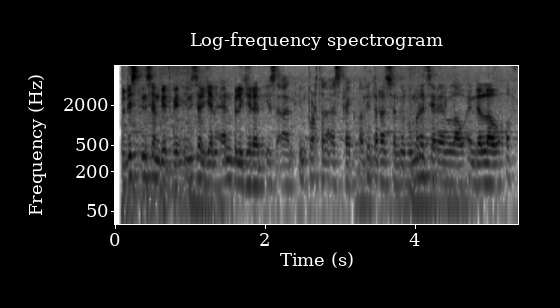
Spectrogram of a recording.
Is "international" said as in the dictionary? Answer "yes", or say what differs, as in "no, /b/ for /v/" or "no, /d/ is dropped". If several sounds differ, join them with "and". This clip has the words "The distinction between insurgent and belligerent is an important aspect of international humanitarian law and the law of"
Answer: no, /s/ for /ʃ/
